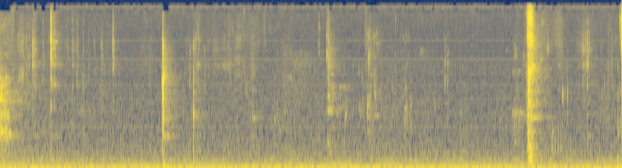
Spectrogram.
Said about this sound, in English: And I'm just realizing I need a sip of water. Okay.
